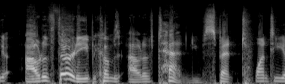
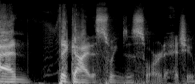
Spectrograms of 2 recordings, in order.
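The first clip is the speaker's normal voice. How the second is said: ordinary delivery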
